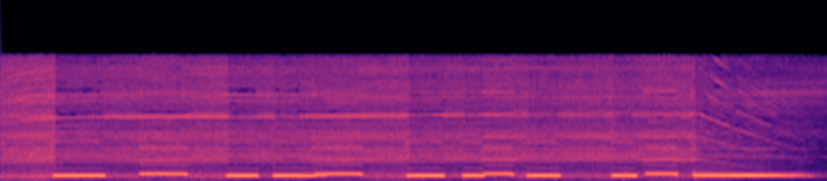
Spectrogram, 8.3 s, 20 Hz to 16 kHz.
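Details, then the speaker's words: Lionel pre-war 48W whistling station, tested out of its station before reassembly: clean steady two-tone whistle, higher and lower notes, in short even blasts and one long blow with crisp starts and stops; whistle working properly. "into it you could hear the two tones higher and lower of course"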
